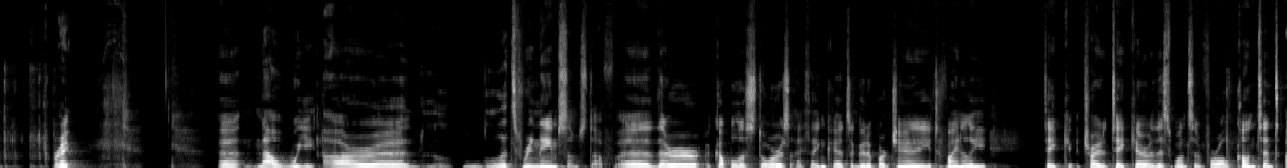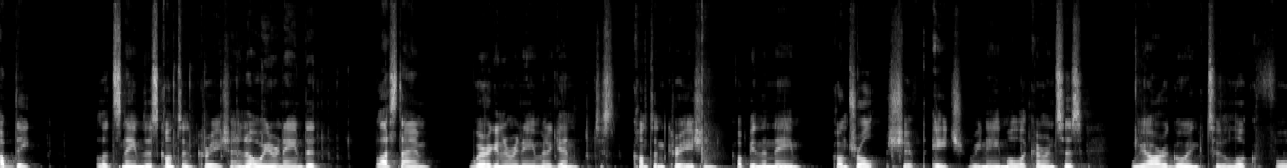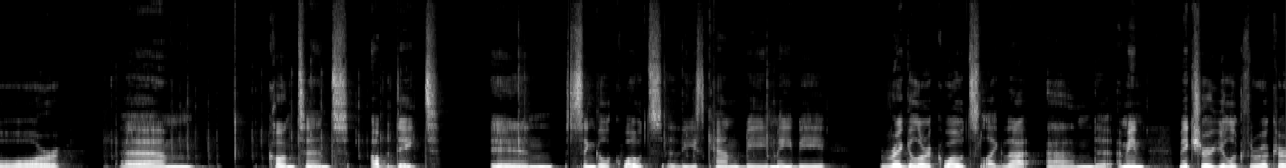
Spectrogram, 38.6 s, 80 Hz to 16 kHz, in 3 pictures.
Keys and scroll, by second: 12.3 shift+F6, 18.9 ctrl+c, 21.9 ctrl+shift+r.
